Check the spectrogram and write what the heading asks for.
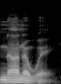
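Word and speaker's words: Nanaue: It's pronounced Nanaway. – Nanaway. There we go. That makes sense.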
